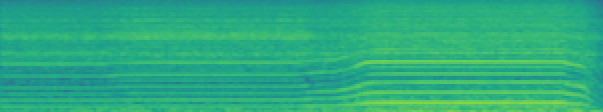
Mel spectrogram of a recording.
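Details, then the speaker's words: FPV drone motors tested one by one with reversed motor direction: clean, even motor whine spinning up to steady pitch and down, no rasp; motor sounds healthy. "that sounds okay oh [Music] that sounds very nice nice"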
